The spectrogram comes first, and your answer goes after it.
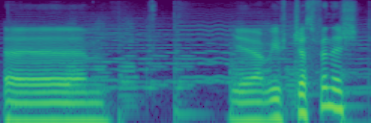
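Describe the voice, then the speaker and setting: A man streaming a game live, making relaxed, offhand asides to his chat. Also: fairly low pitch, very slow. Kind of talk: casual game livestream chat. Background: game music.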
